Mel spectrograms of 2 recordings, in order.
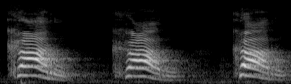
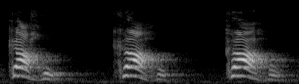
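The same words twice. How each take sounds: First: Caro said three times, loud, with a light tapped R; single R demo. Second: Carro said three times with the double R as a strong guttural h; carro, guttural h in the middle, repeated; RR demo. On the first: Teacher contrasting caro with carro, louder tapped R. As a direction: caro with a quick tongue tap on the R. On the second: Teacher contrasting carro with caro, throaty RR. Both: Shown as a demonstration. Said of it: "Olha a diferença".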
